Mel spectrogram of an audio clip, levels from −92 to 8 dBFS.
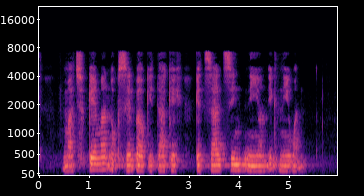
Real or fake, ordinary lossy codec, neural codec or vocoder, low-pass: fake; MP3, 64 kbps; codec, 16 kHz in and 24 kHz out, 1 kbps, XY-Tokenizer; 7.2 kHz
